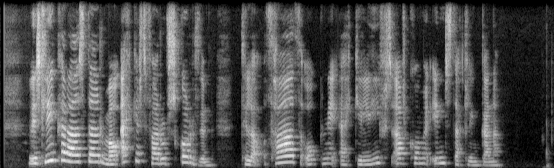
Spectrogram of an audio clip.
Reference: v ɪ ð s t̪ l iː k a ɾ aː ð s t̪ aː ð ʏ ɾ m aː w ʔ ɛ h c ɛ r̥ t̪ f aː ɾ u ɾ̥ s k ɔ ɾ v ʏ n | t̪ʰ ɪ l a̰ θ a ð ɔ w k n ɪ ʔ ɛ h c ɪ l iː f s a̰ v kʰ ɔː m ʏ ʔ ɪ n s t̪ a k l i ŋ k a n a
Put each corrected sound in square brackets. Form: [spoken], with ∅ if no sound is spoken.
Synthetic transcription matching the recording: v ɪ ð s t̪ l iː k a ɾ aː ð s t̪ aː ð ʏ ɾ m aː w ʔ ɛ h c ɛ r̥ t̪ f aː ɾ u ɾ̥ s k ɔ ɾ [ð] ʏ [m] | t̪ʰ ɪ l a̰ θ a ð [o] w k n ɪ ʔ ɛ h c ɪ l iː f s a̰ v kʰ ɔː m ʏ ʔ ɪ n s t̪ a k l i ŋ k a n a

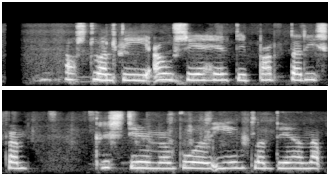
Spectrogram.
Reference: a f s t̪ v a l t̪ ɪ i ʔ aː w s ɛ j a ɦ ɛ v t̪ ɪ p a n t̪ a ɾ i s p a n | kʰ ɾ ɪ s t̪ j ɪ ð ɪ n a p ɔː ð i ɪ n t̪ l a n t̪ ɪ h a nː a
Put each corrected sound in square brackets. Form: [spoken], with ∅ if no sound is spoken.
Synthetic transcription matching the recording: a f s t̪ v a l t̪ ɪ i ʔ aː w s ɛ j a ɦ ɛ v t̪ ɪ p a n t̪ a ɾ i s [k] a n | kʰ ɾ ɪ s t̪ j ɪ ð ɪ n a p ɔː ð i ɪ n t̪ l a n t̪ ɪ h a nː a

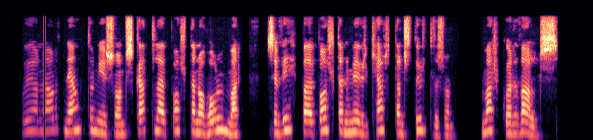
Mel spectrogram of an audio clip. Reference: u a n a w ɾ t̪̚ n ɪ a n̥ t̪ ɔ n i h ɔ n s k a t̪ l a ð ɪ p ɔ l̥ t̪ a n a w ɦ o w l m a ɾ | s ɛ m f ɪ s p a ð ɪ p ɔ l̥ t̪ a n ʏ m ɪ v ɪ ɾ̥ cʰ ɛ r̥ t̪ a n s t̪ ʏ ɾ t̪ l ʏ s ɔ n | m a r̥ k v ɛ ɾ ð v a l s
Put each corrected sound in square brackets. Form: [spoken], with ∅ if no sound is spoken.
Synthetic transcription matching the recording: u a n a w ɾ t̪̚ n ɪ a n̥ t̪ ɔ n i [s] ɔ n s k a t̪ l a ð ɪ p ɔ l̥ t̪ a n a w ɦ o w l m a ɾ | s ɛ m [v] ɪ [h] p a ð ɪ p ɔ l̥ t̪ a n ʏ m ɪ v ɪ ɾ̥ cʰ [a] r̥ t̪ a n s t̪ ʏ ɾ t̪ l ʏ s ɔ n | m a r̥ k v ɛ ɾ ð v a l s

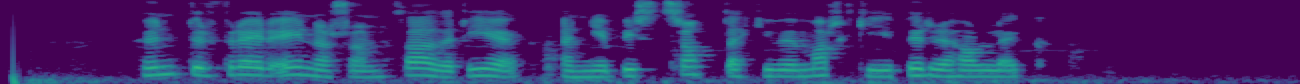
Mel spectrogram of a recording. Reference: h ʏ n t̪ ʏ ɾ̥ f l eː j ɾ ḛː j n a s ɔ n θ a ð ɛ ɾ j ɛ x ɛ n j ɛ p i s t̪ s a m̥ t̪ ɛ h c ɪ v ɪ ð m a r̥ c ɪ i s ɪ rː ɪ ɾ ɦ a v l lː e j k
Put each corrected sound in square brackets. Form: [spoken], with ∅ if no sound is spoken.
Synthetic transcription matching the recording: h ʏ n t̪ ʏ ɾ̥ f [ɾ] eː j ɾ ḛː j n a s ɔ n θ a ð ɛ ɾ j ɛ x ɛ n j ɛ p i s t̪ s a m̥ t̪ ɛ h c ɪ v ɪ ð m a r̥ c ɪ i [f] ɪ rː ɪ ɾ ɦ a [w] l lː e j k

